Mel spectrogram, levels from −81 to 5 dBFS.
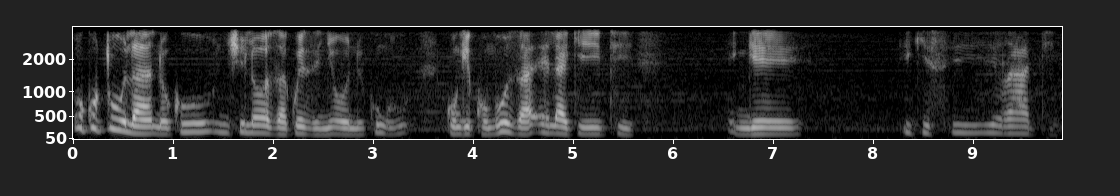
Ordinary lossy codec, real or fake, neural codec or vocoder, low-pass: none; real; none; 3.6 kHz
